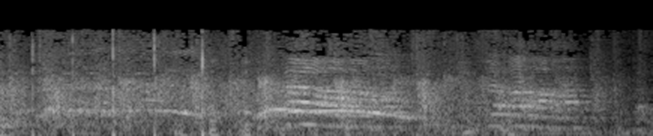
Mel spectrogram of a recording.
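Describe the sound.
An audience applauds with steady, dense clapping for several seconds, while voices call out and murmur over the top of it.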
